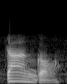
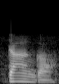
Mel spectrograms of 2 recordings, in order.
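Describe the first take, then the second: No difference in how they are said.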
